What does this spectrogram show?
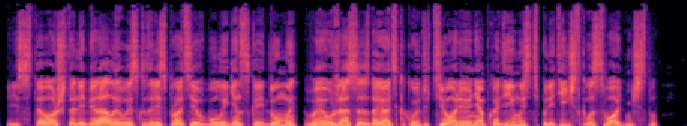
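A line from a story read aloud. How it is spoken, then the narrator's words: Many voices shouting fiercely. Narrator (Russian): Разноголосо, но одинаково свирепо закричали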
